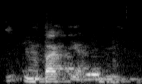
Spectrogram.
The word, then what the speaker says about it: Impactia: Impactia. Se escribe INN Pactia.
